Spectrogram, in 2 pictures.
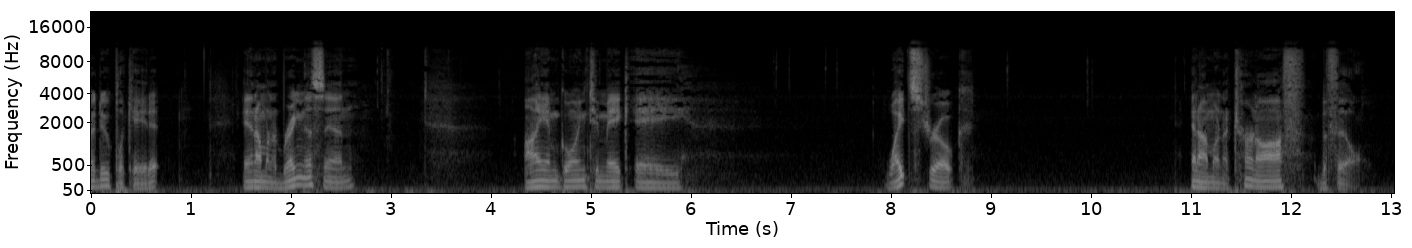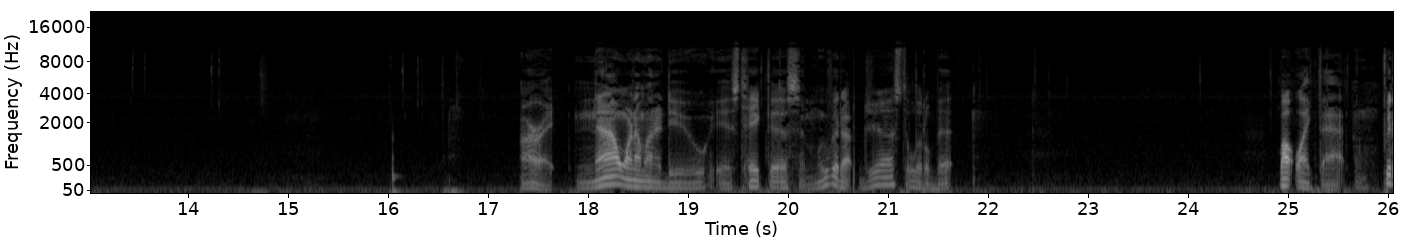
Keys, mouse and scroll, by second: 0.0 click, 1.2-2.6 ctrl+shift+drag, 6.4 click, 6.9 click, 8.7-9.7 drag, 13.0 click, 13.8 click, 15.7 click, 18.0 click, 19.3-26.0 ctrl+shift+drag.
